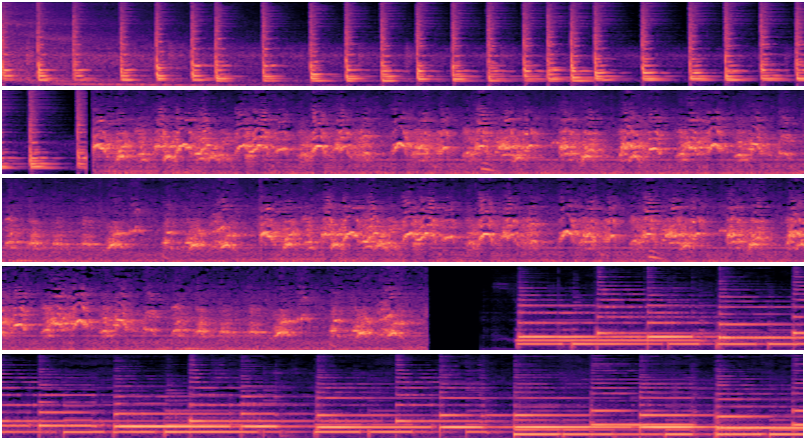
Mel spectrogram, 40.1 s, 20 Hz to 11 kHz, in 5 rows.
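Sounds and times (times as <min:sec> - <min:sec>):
small dog barking and whining: 0:08.9 - 0:28.3.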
